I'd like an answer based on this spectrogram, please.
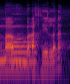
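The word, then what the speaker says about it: مَن بَخِلَ: Dalam mambakhila? Nun sukun. Cara bacanya bunyi huruf nun sukun itu diganti dengan huruf mim. Contohnya mambakhila. Baik.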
